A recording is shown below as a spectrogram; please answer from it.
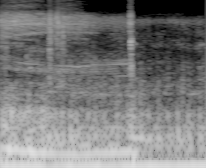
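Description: Car engine idling, heard from inside the cabin as a steady low hum, with a couple of light clicks.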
